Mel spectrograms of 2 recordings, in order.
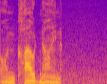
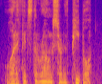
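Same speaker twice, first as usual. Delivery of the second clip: ordinary delivery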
